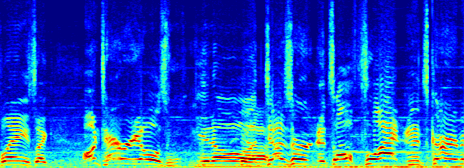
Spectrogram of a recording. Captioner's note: imitating angry voice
